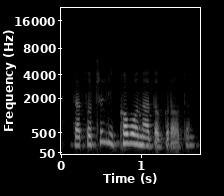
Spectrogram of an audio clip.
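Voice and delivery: ordinary delivery

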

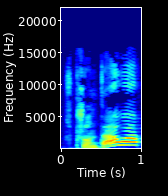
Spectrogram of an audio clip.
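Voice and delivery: loud, high, rising disbelief; astonished echo, pitch jumping up; exclaimed question. A narrator's reading. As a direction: cry it out, incredulous. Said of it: "wykrzyknął pan Wrona".

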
